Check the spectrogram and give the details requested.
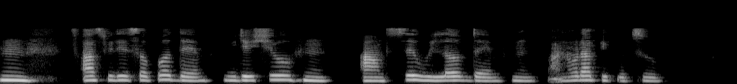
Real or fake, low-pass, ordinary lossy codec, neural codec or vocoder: fake; 5.4 kHz; MP3, 24 kbps; codec, 24 kHz, 0.5 kbps, DualCodec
